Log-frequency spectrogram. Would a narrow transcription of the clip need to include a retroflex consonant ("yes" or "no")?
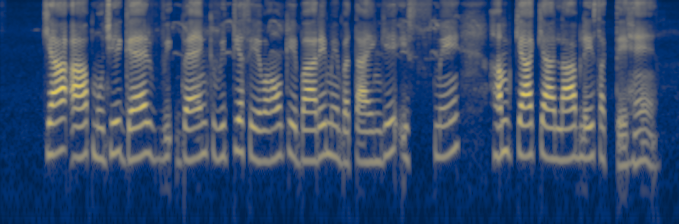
no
